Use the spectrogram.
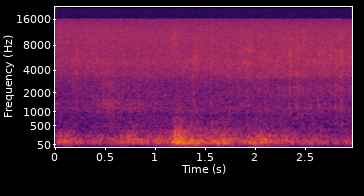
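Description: A deep, rolling thunder rumble fills the whole stretch, swelling briefly louder about a third of the way in before settling back to a steady low growl, with no voices present.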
